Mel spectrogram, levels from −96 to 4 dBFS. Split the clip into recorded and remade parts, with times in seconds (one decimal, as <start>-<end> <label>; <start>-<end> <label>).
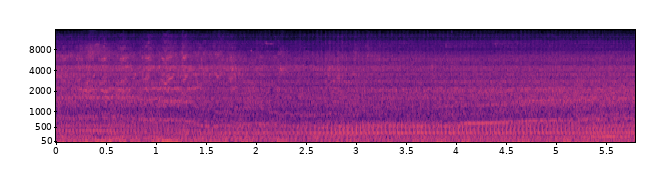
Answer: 0.0-4.0 remade; 4.0-5.2 recorded; 5.2-5.8 remade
